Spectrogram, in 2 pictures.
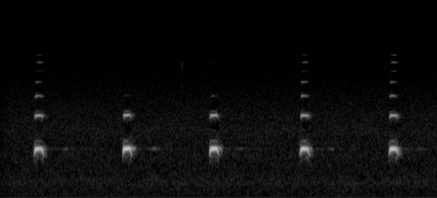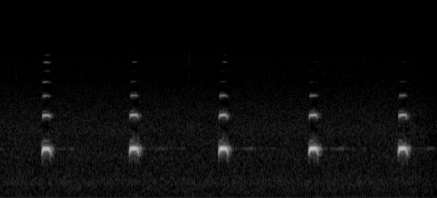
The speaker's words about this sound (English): So let's play those back to back again. First, the northern pygmy owl.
